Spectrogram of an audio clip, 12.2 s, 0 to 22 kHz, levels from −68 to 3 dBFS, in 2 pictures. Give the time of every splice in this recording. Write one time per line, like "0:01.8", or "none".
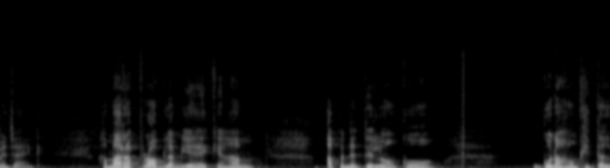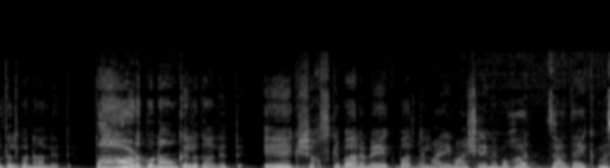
0:10.4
